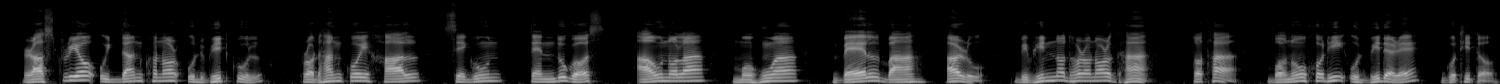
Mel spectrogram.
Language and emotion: Assamese, neutral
